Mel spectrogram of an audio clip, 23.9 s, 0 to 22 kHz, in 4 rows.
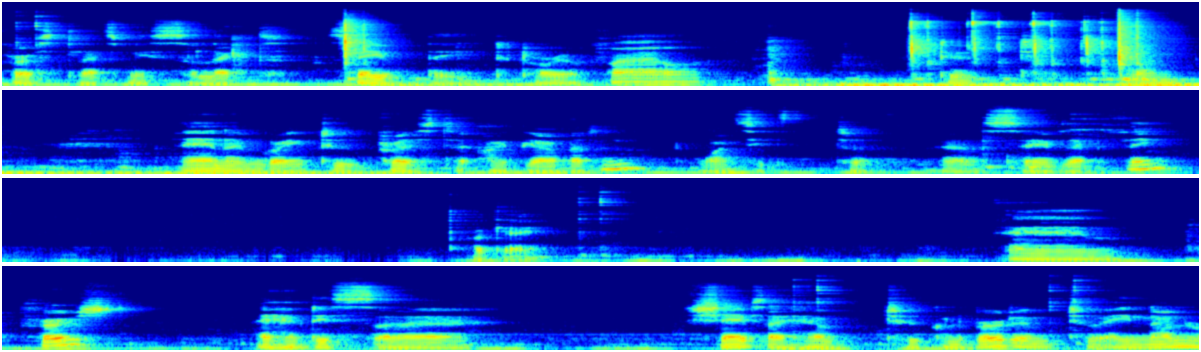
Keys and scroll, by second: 1.6 s, 4.3-5.8 typing.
